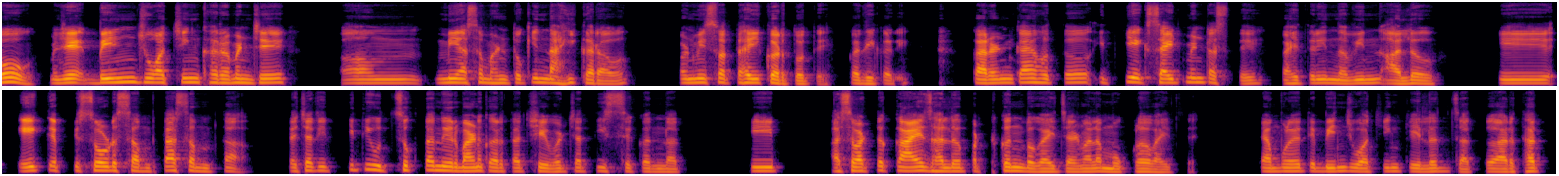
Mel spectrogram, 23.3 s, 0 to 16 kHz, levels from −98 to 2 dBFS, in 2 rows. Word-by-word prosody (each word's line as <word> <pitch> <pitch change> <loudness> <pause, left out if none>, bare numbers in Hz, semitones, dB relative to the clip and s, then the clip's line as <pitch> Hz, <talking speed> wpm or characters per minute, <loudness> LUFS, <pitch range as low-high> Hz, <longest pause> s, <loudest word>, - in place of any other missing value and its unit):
हो. 190 -2 +5 0.2
म्हणजे 160 +2 +8
binge 185 +3 +5
watching 180 +1 +1
खरं 170 -2 +1
म्हणजे 170 +1 +3 0.4
अ, 150 +1 -3 0.6
मी 175 - +6
असं 165 +2 0
म्हणतो, 155 0 -3
की - - -1
नाही 160 -2 0
करावं. 130 -4 -1 0.4
पण 165 - -2
मी 175 0 +2
स्वतःही 165 -2 +3
करतो 125 - +3
ते - - -11 0.2
कधी-कधी. 130 -2 -5 0.5
कारण 155 +2 +4
काय 180 0 +3
होतं, 175 +1 -3
इतकी 170 +4 -2
एक्साईटमेंट 180 0 +2
असते. 135 -3 -6 0.2
काहीतरी 140 +3 -3
नवीन 145 +1 -1
आलं 130 -1 0
की 145 +3 -4 0.3
एक 170 +1 +3
एपिसोड 175 0 +2
संपता-संपता 155 -2 -2 0.4
त्याच्यात 170 +3 -2
इतकी 170 +5 -8
ती 220 - -3
उत्सुकता 195 0 -1
निर्माण 160 -4 +4
करतात 145 -2 -3
शेवटच्या 140 0 -2
30 150 -2 -7
सेकंदात, 130 -4 -6 0.5
की 160 0 +2 0.4
असं 145 +2 +1
वाटतं, 160 +3 +2
काय 160 0 +9
झालं? 150 -1 +1
पटकन 160 -2 -2
बघायचं 130 -1 -1
आहे 125 - 0
आणि - - -3
मला 140 - 0
मोकळं 130 +1 -3
व्हायचंय. 110 -3 -7 0.5
त्यामुळे 150 +1 -1
ते - - -2
बिंज 150 +2 -1
वॉचिंग 145 +1 -3
केलंच 140 +1 -4
जातं. 115 +2 -6
अर्थात 125 +3 0
150 Hz, 155 wpm, -24 LUFS, 140-170 Hz, 0.6 s, काय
